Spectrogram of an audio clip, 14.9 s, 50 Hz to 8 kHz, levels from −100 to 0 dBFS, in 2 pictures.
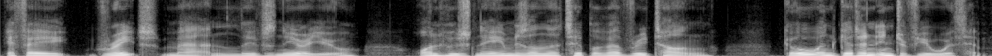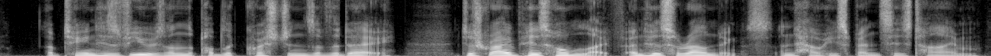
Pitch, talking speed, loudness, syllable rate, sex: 120 Hz, 190 wpm, -19 LUFS, 4.9 syllables/s, male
